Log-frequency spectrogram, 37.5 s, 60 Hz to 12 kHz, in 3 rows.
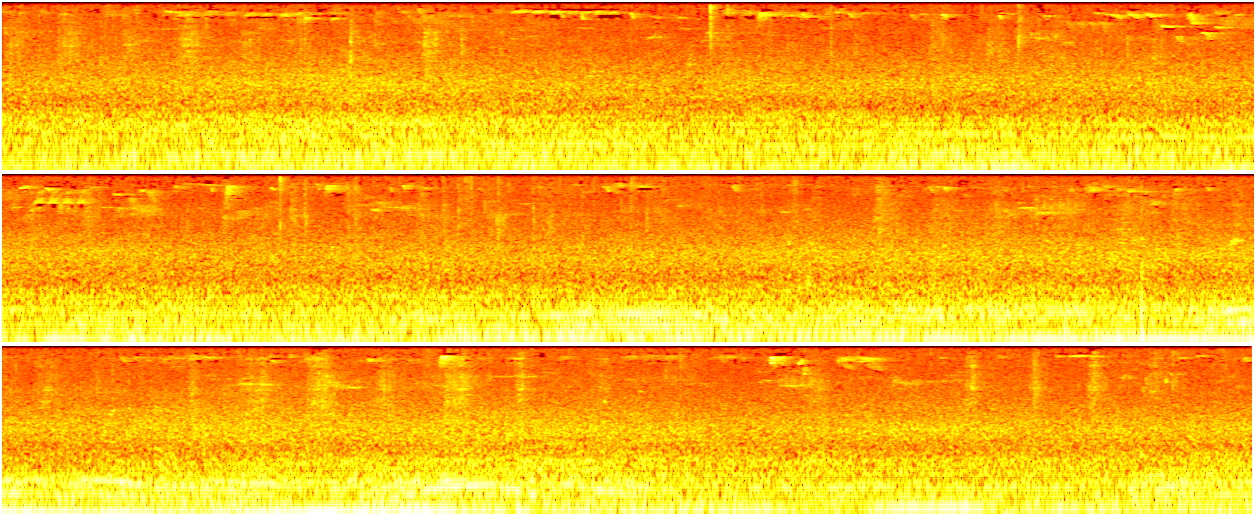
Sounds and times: birds 0:00.0 - 0:37.5
distantcars 0:00.0 - 0:37.5

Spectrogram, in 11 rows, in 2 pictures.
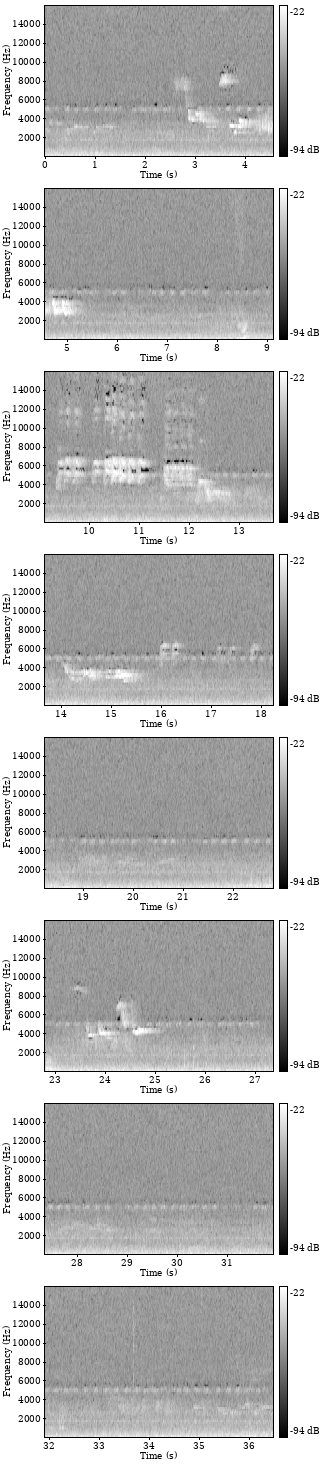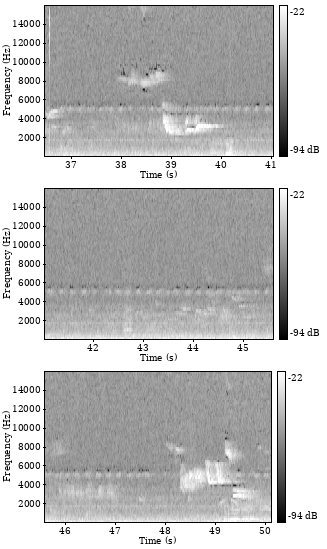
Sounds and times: insects 0:00.0 - 0:50.1
wind 0:00.0 - 0:50.1
birds 0:48.1 - 0:50.0

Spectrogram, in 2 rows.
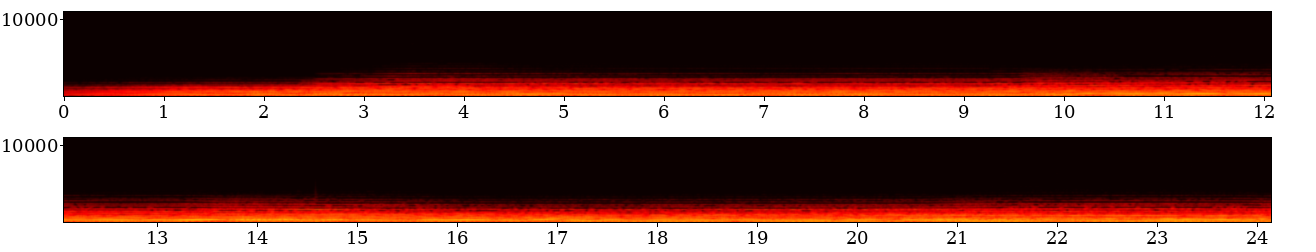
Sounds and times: synthesizer 0:00.0 - 0:24.1

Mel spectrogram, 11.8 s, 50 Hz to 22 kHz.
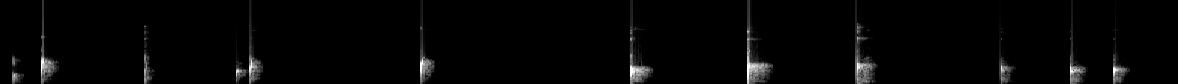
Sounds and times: Pops with mouth 0:07.5 - 0:07.7
Pops with mouth 0:08.6 - 0:08.8

